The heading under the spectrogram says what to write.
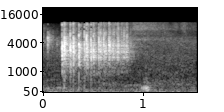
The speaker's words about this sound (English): Okay. I'll use the big dice for this. You're a big boy now.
